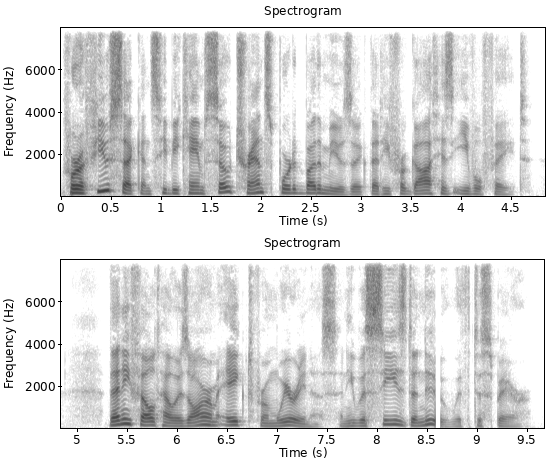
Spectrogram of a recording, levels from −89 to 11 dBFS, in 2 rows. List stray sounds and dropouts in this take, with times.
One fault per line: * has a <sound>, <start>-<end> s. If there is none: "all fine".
* has a dropout, 8.6-8.6 s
